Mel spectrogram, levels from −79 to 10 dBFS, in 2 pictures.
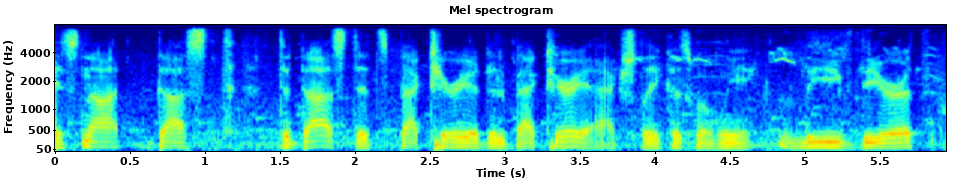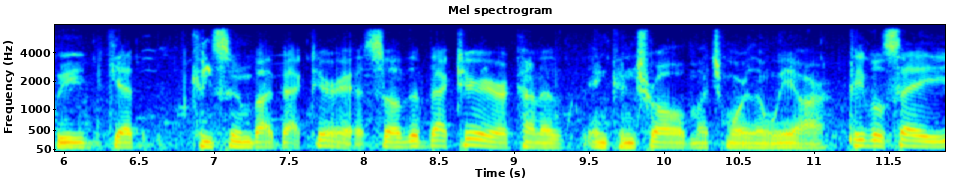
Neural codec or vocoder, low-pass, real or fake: none; 7.2 kHz; real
